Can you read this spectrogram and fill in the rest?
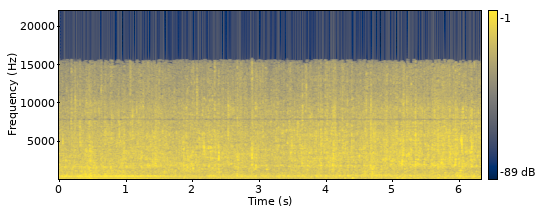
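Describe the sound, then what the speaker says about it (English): Water from an aquaponics fish tank pours out of an outflow pipe into a sump, making a steady, continuous rushing and splashing that stays close and even throughout, with no talking. "The outflow from this pipe, if you look down here where it flows into the sump"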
